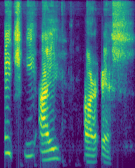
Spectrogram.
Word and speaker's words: heirs: H-E-I-R-S, heirs, silent H.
